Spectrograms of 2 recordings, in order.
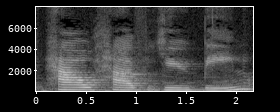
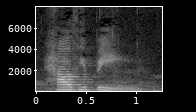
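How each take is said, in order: First: Each word is said separately, with nothing reduced. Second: How and have run together; you is reduced.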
